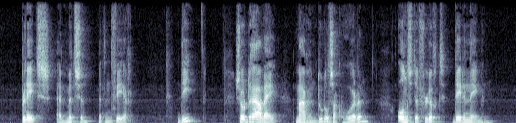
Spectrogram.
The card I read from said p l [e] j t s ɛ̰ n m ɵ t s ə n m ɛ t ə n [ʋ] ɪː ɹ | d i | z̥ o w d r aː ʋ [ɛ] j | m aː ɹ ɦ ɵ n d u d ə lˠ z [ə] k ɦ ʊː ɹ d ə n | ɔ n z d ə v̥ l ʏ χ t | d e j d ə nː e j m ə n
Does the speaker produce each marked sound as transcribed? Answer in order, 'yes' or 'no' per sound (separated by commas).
yes, no, yes, no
